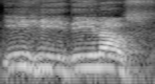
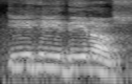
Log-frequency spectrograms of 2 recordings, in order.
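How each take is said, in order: Both takes have the same delivery.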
